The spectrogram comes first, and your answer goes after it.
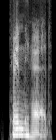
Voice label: "pinhead", American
